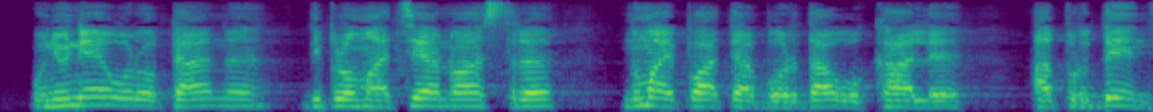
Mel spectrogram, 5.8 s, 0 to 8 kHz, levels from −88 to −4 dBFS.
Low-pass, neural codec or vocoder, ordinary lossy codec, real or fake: 7.2 kHz; vocoder, 24 kHz, 100 mel bands, Vocos; none; fake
